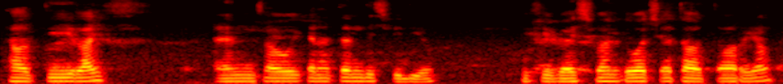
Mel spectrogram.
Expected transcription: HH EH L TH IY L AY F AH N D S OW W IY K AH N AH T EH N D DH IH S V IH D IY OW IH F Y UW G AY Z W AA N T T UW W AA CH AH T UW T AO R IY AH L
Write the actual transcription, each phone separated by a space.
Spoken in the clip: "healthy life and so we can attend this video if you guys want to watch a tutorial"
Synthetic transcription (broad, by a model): HH EH L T IY L AY F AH N S OW W IY K AH N AH T EH N D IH S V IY D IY OW IH F Y UW G AY S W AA N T T UW W AA CH AH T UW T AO R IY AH L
